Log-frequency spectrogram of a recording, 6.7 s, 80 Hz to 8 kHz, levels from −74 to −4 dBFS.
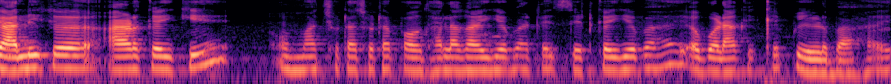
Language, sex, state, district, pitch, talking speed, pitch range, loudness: Bhojpuri, female, Uttar Pradesh, Ghazipur, 180 Hz, 180 wpm, 175-185 Hz, -23 LUFS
